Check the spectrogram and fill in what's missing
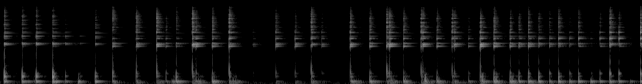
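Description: A large, empty, clear glass gallon jug with a small handle, standing on a speckled floor, is tapped on its round body with fingertips and nails. It gives dozens of quick, bright, glassy clinks with a short high ring and a faint low thump under each, in an irregular rhythm with a brief pause near the middle before the tapping speeds up.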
